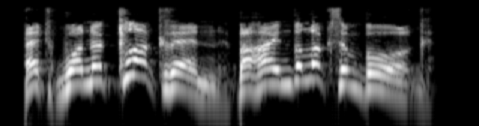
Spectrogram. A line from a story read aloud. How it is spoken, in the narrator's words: shouted Porthos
